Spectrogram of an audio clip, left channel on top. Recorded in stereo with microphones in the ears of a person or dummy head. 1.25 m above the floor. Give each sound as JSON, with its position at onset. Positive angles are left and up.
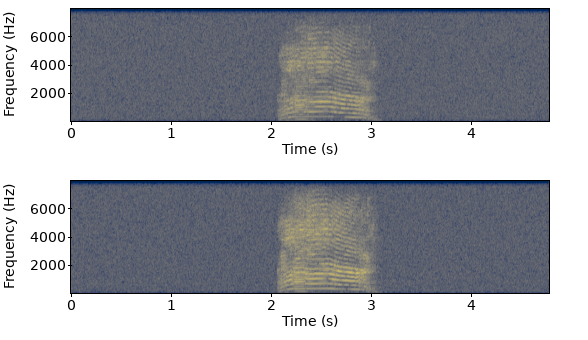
{"t": 2.1, "sound": "a cat meowing", "side_deg": -70, "distance_m": 1.9}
